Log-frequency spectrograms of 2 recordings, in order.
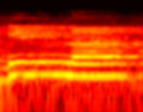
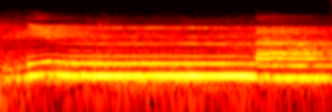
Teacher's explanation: durasi gunnahnya itu akmal, paling sempurna, jadi paling panjang. Jadi nanti ketika baca jangan terburu-buru, ya, jangan inna, tapi inna, karena dia paling panjang.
